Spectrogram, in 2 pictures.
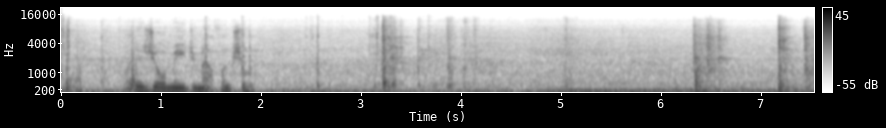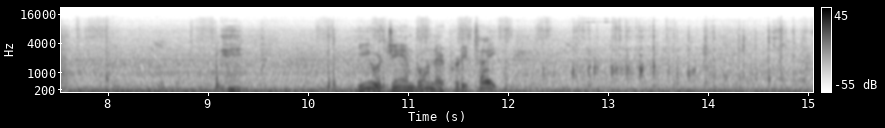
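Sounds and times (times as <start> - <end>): steady low hum: 0.0 - 15.0
sharp clicks and knocks: 6.3 - 8.1.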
